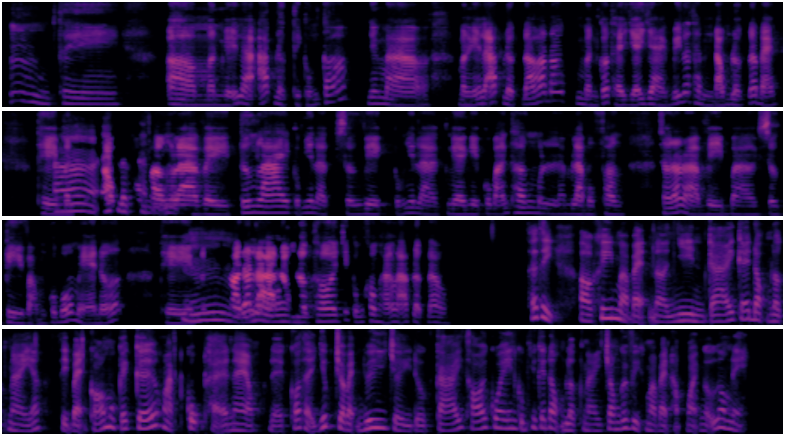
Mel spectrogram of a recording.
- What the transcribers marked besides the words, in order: other background noise; distorted speech; tapping
- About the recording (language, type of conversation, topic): Vietnamese, podcast, Làm sao để duy trì động lực học tập lâu dài?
